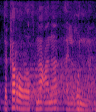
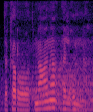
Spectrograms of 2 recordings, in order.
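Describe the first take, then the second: No difference in how they are said.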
